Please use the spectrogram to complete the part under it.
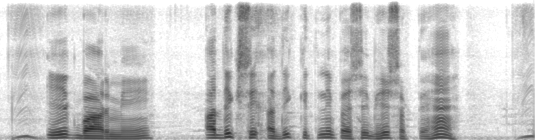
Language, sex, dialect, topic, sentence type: Hindi, male, Kanauji Braj Bhasha, banking, question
